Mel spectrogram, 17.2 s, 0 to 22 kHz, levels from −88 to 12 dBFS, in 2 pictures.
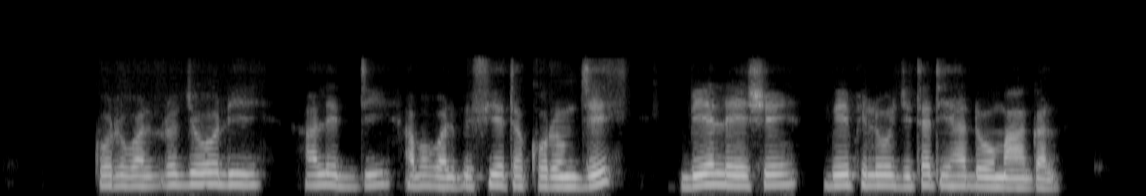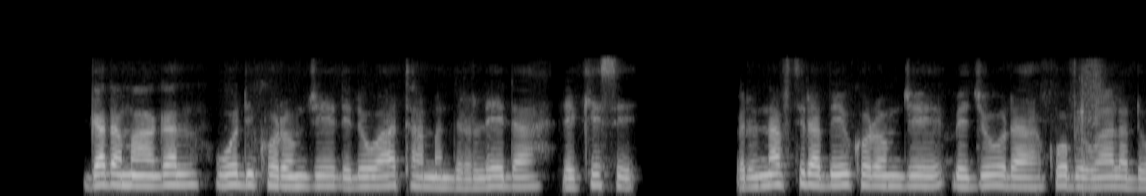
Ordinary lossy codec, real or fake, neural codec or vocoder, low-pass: AAC, 48 kbps; fake; codec, 16 kHz in and 24 kHz out, 1 kbps, XY-Tokenizer; 7.2 kHz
